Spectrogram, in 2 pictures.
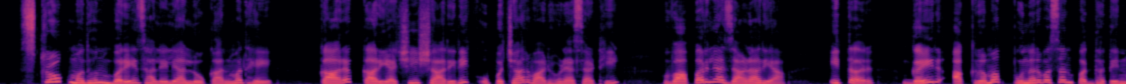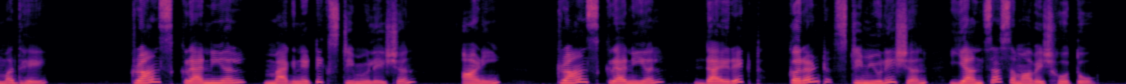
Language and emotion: Marathi, neutral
